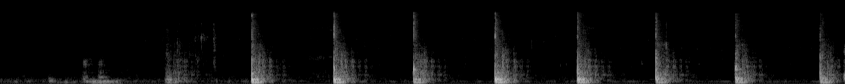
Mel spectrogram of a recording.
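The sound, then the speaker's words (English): A locked door is tried again and again, giving a steady series of sharp clunks about once a second, eight or so in a row after a few softer rattles, fairly loud. “Why can't I open the door? It's locked.”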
